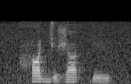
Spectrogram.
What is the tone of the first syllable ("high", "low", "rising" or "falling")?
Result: high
